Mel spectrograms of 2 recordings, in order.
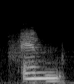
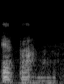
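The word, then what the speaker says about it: η: Demand elasticity sama dengan N demand. Itu kayak huruf N. Sebenarnya ini tuh dibacanya eta demand.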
